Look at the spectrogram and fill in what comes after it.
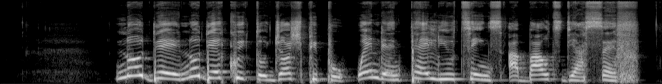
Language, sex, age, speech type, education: Nigerian Pidgin, female, 46-60, spontaneous, tertiary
